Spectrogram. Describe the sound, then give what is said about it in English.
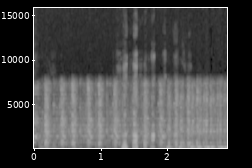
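A dry-clutch motorcycle engine turns over and runs loud and alone with a lumpy, rapidly pulsing rhythm. “Now, that's a bike. Yeah, it's a bike for sure. That's a motorcycle. Dude, that's a dry clutch.”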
